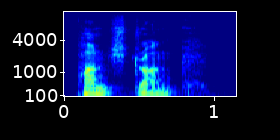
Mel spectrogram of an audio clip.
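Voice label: "punch-drunk", British English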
